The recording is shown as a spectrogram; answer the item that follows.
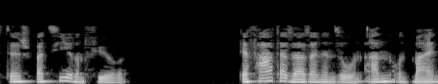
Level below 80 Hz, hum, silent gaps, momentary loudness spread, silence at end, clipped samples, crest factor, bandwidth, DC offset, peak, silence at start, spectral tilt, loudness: -50 dBFS; none; 1.62-1.66 s, 1.73-1.78 s, 1.88-2.09 s; 4 LU; 0 s; under 0.1%; 16 dB; 6.4 kHz; under 0.1%; 0 dBFS; 0.05 s; -7.5 dB/octave; -17 LUFS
